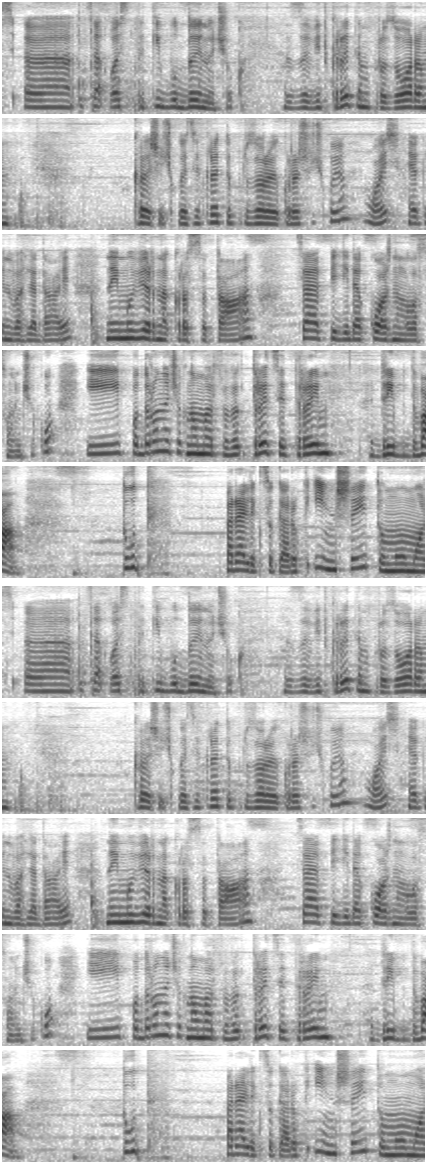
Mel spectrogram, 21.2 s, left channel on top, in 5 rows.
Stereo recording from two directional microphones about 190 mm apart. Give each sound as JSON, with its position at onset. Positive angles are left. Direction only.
{"t": 0.0, "sound": "speech", "side_deg": 0}
{"t": 5.5, "sound": "speech", "side_deg": -5}
{"t": 18.1, "sound": "speech", "side_deg": 5}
